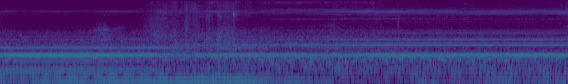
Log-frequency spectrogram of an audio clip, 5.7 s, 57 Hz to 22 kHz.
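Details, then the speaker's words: Pirate3D Buccaneer 3D printer production sample, powered on after unboxing: steady electrical buzz with fixed mid-pitch tone over a low hum; source of buzzing undetermined. "okay right it's making noise that's very flimsy as well that's like super flimsy okay so it's making a buzzing noise I if you can hear that"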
